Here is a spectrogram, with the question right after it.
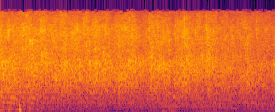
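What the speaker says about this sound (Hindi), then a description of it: "जरा तालियां बजा दो इसी बात पर।" An audience claps steadily through a Hindi spiritual discourse on the Navkar mantra and the guru, a dense, even wash of many hands that holds at full strength from start to finish with no voice over it.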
